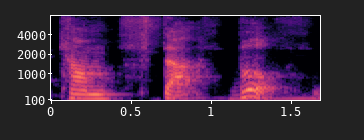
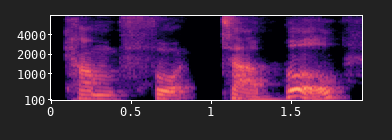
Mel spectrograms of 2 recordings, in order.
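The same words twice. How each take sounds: First: The middle syllables are squeezed into one short sound. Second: The middle syllables are said fully and separately. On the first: The speaker calls it right. "For and ta become fta" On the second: The speaker calls it wrong. "we don't say comfortable"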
